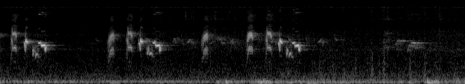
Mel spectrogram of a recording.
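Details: Captive Sooty-headed bulbul, one of a small and a large type used as lure birds in forest, giving three quick chattering phrases of chirps ending in slurred whistles, with soft rustling and low hum.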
